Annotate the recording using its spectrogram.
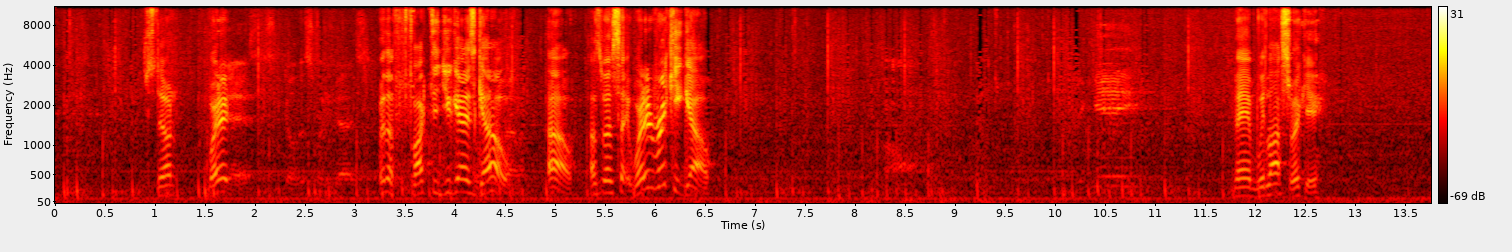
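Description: A young man speaks close to a microphone in short, animated bursts.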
